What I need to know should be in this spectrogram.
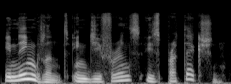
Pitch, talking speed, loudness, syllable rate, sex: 155 Hz, 130 wpm, -18 LUFS, 5.7 syllables/s, male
